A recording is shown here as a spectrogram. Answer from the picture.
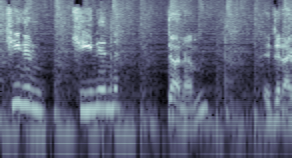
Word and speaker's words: Keenan Dunham: you've met him now uh we it's Keenan Keenan Dunham did I pronounce that correctly correct yeah all right awesome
